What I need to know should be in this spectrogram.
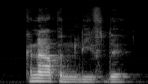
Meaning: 1. a love for boys, i.e. pedophilia directed to boys as sexually attractive 2. homosexuality
- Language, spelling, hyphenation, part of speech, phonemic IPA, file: Dutch, knapenliefde, kna‧pen‧lief‧de, noun, /ˈknaː.pə(n)ˌlif.də/, Nl-knapenliefde.ogg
